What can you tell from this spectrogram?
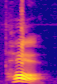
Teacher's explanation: when I say p i Am releasing the puff of air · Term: P sound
